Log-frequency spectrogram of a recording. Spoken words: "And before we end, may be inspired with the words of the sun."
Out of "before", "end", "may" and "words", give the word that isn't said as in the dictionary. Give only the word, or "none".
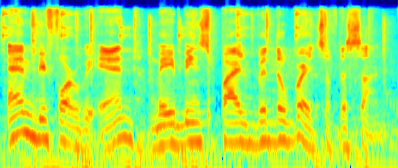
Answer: words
